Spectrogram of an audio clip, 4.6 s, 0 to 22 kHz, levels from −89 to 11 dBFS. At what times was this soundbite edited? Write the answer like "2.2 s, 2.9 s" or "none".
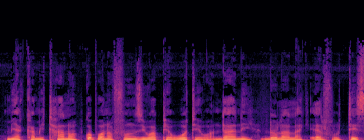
1.0 s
